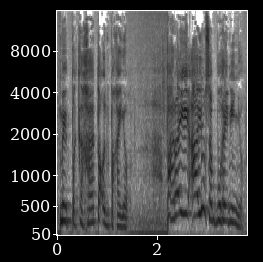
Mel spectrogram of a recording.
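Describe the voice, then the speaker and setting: A woman's voice: high voice, sing-song, measured pace, bright, forceful tone, a little hiss or hum, heavily acted. An actress playing a devout, disapproving middle-aged Filipino mother in a radio drama, speaking in a stern, moralizing way. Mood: stern, pleading. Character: devout, disapproving mother of a grown married daughter.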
